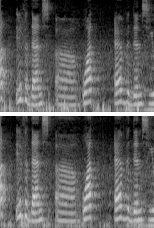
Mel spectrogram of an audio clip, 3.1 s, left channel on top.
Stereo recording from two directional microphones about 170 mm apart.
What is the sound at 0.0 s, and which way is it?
A woman's voice, 20° right (ahead or behind).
